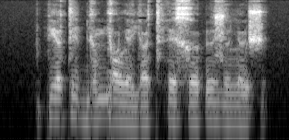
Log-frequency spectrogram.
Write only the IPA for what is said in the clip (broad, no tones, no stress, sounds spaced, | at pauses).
pʲ œ t i bʲ ɔ m j ɔ l e j œ tʰ e x ɵ ʔ ʉ z ʉ l ø ʃ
